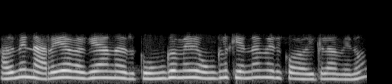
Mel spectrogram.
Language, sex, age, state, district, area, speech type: Tamil, male, 18-30, Tamil Nadu, Tiruchirappalli, rural, conversation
